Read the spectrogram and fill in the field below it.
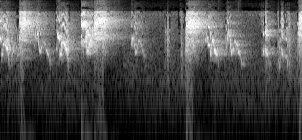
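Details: Budgerigars calling in a sound meant to bring budgies into breeding condition: harsh scratchy screeches mixed with quick chirping twitters, in short loud bursts with a quieter gap midway.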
